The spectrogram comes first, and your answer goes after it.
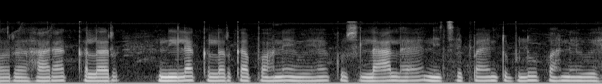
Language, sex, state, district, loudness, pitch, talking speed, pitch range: Hindi, female, Jharkhand, Garhwa, -17 LUFS, 175 Hz, 180 wpm, 165-180 Hz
